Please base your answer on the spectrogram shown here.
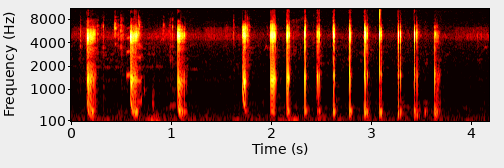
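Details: Black francolin chicks in forest giving a string of about thirteen short, harsh notes, the first few widely spaced, the rest quickening into a steady rapid series, over faint low rumbling.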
